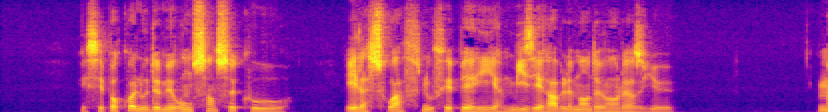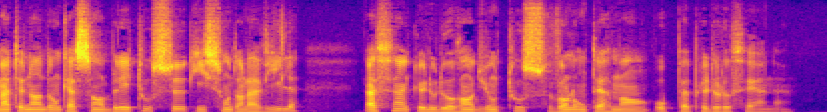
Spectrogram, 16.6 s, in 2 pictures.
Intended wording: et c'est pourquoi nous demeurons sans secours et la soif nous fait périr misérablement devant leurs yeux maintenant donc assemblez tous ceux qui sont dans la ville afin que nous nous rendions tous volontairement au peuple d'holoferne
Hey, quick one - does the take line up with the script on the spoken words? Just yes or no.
yes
